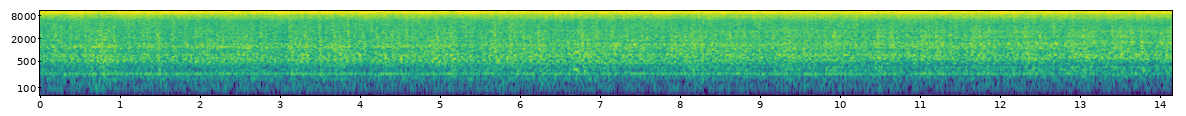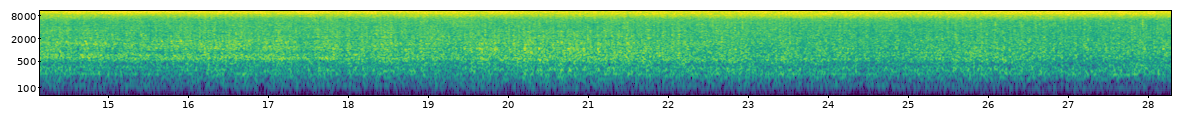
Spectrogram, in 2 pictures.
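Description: A combine harvester clatters as it cuts wheat.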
